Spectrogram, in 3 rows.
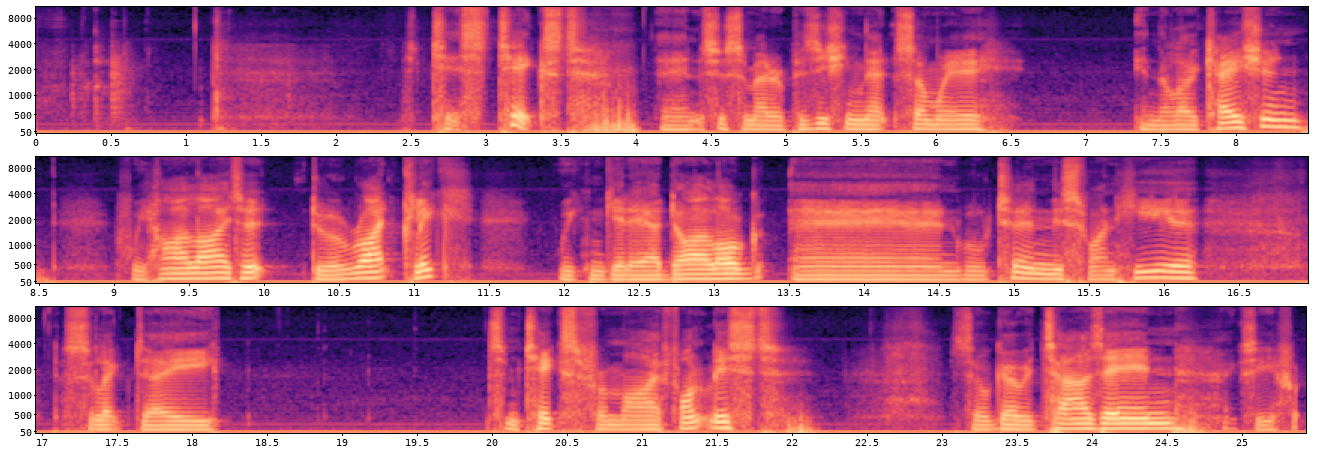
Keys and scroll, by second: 0.0-1.2 typing.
